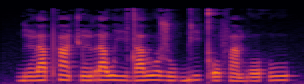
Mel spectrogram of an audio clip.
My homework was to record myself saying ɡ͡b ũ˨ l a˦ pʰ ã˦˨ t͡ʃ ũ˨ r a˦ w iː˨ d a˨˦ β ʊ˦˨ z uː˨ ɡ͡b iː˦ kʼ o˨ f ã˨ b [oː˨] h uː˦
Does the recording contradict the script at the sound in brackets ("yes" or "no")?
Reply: no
